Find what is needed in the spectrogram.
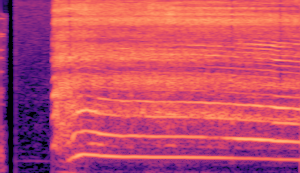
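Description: A short click, then about half a second in a long, loud scream that rises briefly and then holds one steady pitch.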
